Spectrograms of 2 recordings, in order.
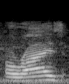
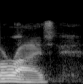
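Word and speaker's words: Arraez: Arias is I think, the way they pronounce it in Venezuela.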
